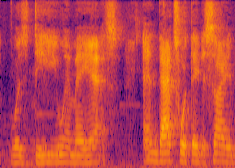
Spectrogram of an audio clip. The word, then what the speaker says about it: Dumas: We've always heard it called Dumas. That's how it's pronounced in the United States. We actually had a family from Canada with that name here a couple years ago, and they said in Quebec it's actually pronounced Dumas.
